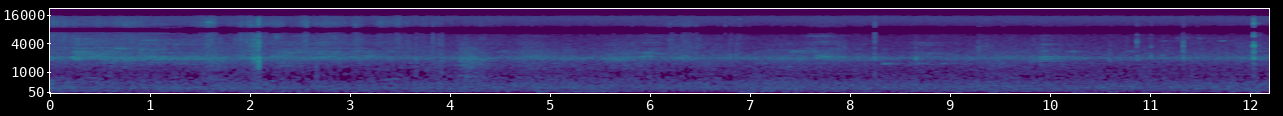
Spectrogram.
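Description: Faint rustling of dry grass and a backpacking pack being handled, with a few light clicks.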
